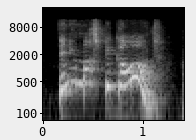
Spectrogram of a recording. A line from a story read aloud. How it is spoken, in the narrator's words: the queen replied, with perhaps a tinge of sarcasm now in her royal voice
